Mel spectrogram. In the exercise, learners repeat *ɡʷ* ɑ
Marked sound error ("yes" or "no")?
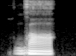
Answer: no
